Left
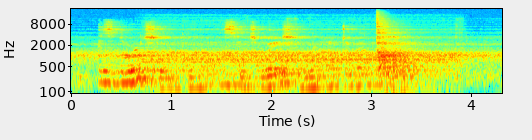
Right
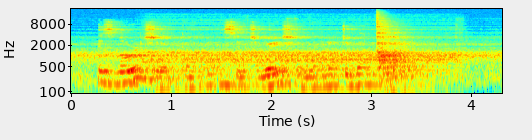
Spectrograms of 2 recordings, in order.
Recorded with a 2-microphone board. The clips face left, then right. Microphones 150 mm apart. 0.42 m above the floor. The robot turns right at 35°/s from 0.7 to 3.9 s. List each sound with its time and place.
0.3 s a man speaking: 115° right, 1.2 m; by 3.0 s 35° right, 1.2 m
3.0 s a gunshot: 10° left (ahead or behind), 1.6 m; by 3.6 s centre (ahead or behind), 1.6 m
